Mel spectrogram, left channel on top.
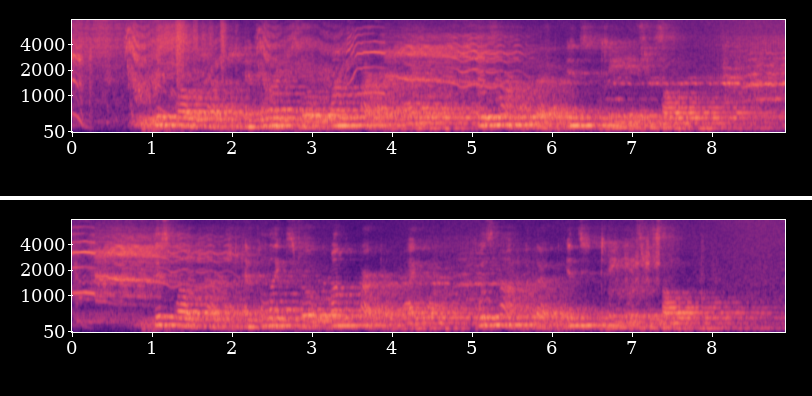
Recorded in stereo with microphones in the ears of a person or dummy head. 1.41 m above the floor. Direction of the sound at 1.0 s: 45° right (ahead or behind).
